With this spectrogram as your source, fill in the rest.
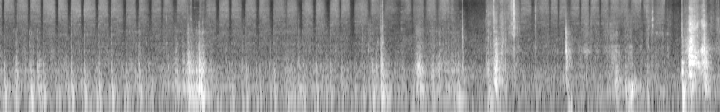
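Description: Glitter vinyl rubbed down onto a tumbler by hand, a soft, close, steady rubbing and brushing with a few louder swipes and small knocks near the end.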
